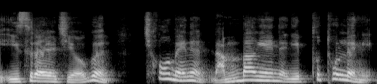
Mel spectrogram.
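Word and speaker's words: Ptolemy: 지역은 처음에는 남방에 있는이 프톨레미 보통 이제 영어로 한 피가 묵음이 톨레미 하는데 어 남방에 프톨레마이오스가 다스립니다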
